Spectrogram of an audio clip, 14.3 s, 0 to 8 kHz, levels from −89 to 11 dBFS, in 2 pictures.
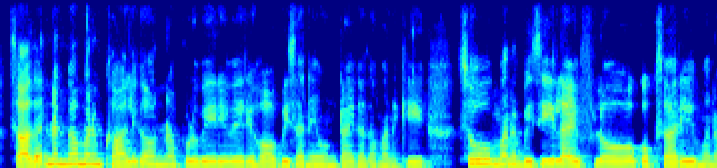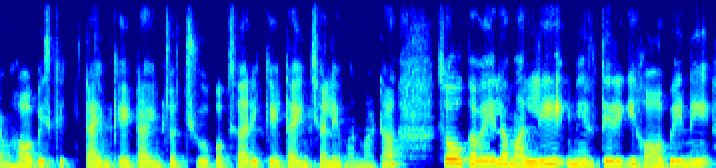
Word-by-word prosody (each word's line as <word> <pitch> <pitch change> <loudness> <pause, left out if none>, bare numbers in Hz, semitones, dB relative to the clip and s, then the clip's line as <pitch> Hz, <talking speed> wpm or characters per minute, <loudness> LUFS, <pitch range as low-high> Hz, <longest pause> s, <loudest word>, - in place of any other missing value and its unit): సాధారణంగా, 225 +6 +4
మనం 230 0 +2
ఖాళీగా 185 +1 0
ఉన్నప్పుడు 195 -1 -2
వేరే 185 -1 +1
వేరే 190 0 -1
హాబీస్ 185 +2 -1
అనేవి 190 0 -3
ఉంటాయి 180 +1 -4
కదా 175 -1 -5
మనకి. 170 +1 -5 0.5
సో, 230 - +2 0.3
మన 215 -1 0
బిజీ 195 +2 +2 0.2
లైఫ్‌లో, 195 +1 0 0.2
ఒక్కొక్కసారి 190 0 0 0.2
మనం 185 0 -5
హాబీస్‌కి 180 +3 -2 0.2
టైమ్ 180 +1 0
కేటాయించొచ్చు. 180 0 -4
ఒక్కొక్కసారి 185 +1 -3
కేటాయించలేము 175 -1 -2
అనమాట. 155 0 -10 0.6
సో, - - +4 0.2
ఒకవేళ 215 -1 +3 0.2
మళ్ళీ 195 +3 +4 0.3
మీరు 205 -2 -1
తిరిగి 195 +3 +2
హాబీని 205 +4 +1
190 Hz, 120 wpm, -25 LUFS, 180-200 Hz, 0.6 s, సాధారణంగా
